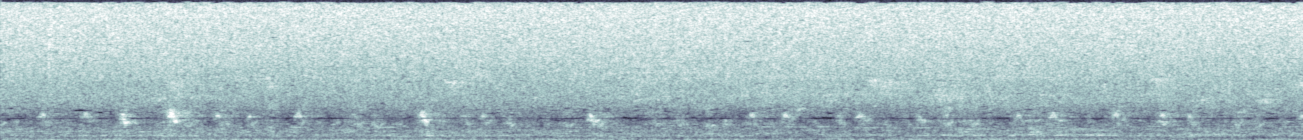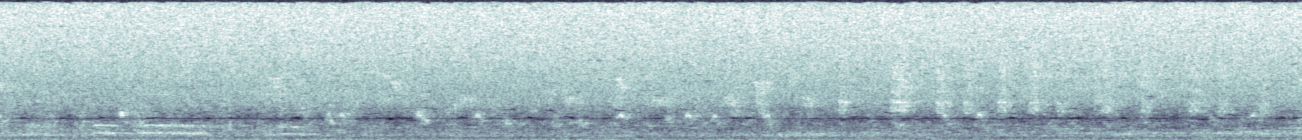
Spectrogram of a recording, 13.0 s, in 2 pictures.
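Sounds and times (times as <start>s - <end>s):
faint bird chirps: 0.0s - 13.0s
low background hiss: 0.0s - 13.0s.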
